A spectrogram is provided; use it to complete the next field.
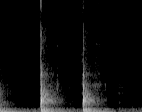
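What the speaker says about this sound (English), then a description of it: "I'm gonna cut up some garlic for burn with the curry." Knife chopping garlic on a cutting board for curry, two sharp, evenly spaced close chops about half a second apart against a quiet background hum.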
